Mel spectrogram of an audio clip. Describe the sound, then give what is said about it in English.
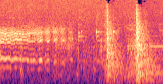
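Sheep bleat in a group in a corral as a shepherd wades among them and snags one with his shepherd's cane, a wavering cry followed by a couple of shorter, harsher bleats, with brief scuffling noises in between and no talking. “Begay opens the gate and wades into the mass of hooves and horns”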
